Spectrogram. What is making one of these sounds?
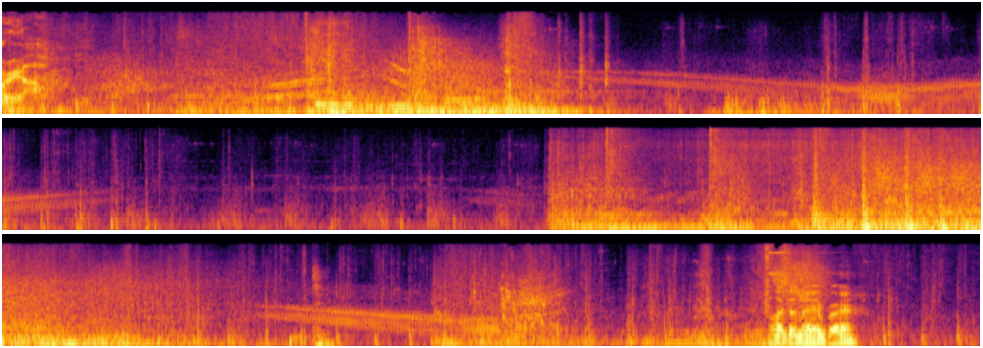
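Game gunfire and fiery blasts rumble loudly.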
